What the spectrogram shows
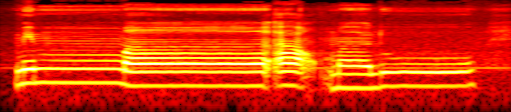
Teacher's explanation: Ini terdapat hukum tajwid mad jaiz munfasil. Mad jaiz munfasil karena mad asli bertemu hamzah di lain kata. Ini dibaca 2, 4 atau 5 harokat.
